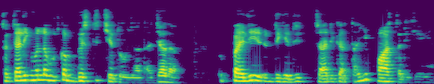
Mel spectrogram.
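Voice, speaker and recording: A man's voice: medium pitch, expressive, a little fast, breathy edge. A man with a Hindi accent teaching an exam-prep lesson, writing on a board as he talks, spelling terms out letter by letter and often checking with "ठीक है ना". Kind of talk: classroom lecture, writing on a board. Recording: dull, lo-fi recording.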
